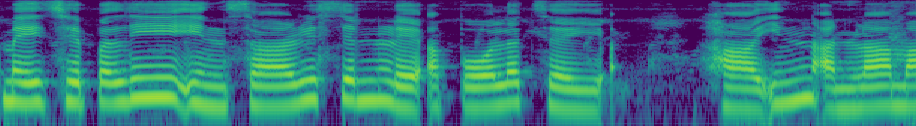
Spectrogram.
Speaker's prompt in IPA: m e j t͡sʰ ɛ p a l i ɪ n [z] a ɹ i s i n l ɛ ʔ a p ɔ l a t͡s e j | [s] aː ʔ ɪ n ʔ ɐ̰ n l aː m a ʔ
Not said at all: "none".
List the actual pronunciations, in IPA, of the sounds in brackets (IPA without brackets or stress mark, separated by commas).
s, h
